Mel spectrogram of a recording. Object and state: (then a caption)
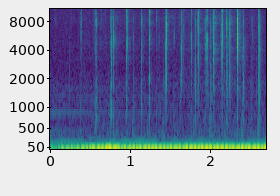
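Paint dropper bottle with a metal mixing ball rattling inside. A tall, thin plastic Vallejo paint dropper bottle is shaken with a non-rusting steel ball bearing inside, producing a fast run of sharp, bright metallic clicks and rattles over a low steady hum. The rattle shows the ball is inside and mixing the paint.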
